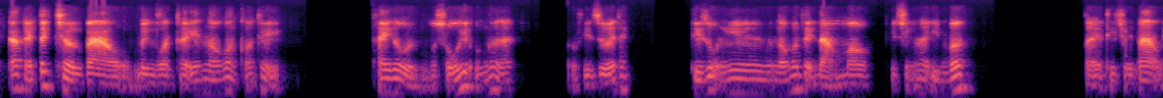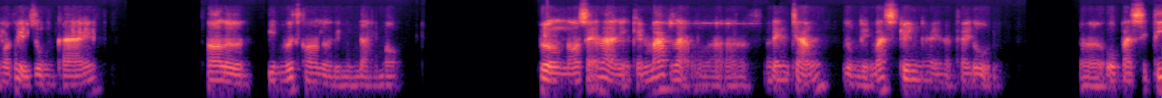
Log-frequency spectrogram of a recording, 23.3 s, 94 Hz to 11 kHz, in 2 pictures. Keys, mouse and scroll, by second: 12.4 s.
